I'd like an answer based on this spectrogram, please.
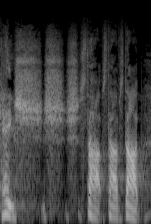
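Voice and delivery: put-on mom hushing a chatty child; quick repeated shushes, then a curt stop; shushing. Mom shushing her chatty son.

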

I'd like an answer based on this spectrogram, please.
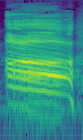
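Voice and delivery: high, loud, drawn-out "ah"; mock pained yell. Dad struck by son's toy in the kitchen, mock pained yell. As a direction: cry out as if hit in play. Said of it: "it shoots this red thing out and hits me".

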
